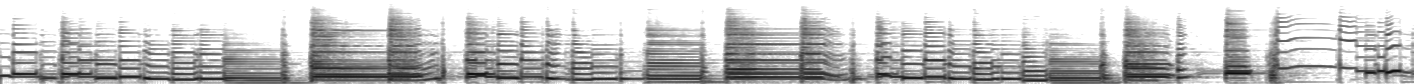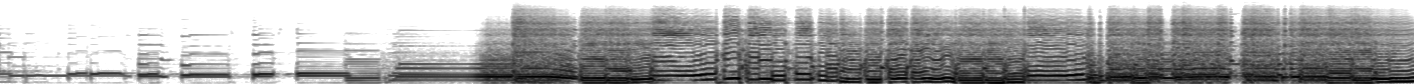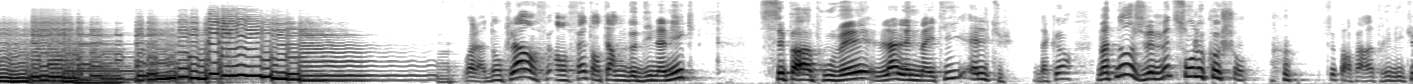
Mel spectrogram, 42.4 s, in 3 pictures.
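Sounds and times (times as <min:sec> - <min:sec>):
electric guitar through an amplifier with distortion: 0:00.0 - 0:32.9
speech: 0:33.4 - 0:35.4, 0:36.0 - 0:42.4.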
